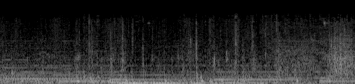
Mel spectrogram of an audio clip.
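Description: Hooves clip-clop steadily as a king rides on horseback with a handful of men, the knocking beats overlapping in an uneven rhythm over a low, sustained hum, with an occasional faint snort or whinny.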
